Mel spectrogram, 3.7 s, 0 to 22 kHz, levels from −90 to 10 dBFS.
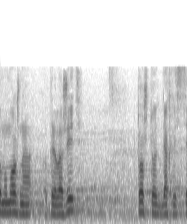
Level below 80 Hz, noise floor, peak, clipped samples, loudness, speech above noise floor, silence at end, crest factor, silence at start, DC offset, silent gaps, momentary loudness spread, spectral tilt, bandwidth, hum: -54 dBFS; -43 dBFS; -6 dBFS; under 0.1%; -23 LUFS; 21 dB; 0 s; 18 dB; 0 s; under 0.1%; none; 21 LU; -7.5 dB/octave; 7.6 kHz; none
